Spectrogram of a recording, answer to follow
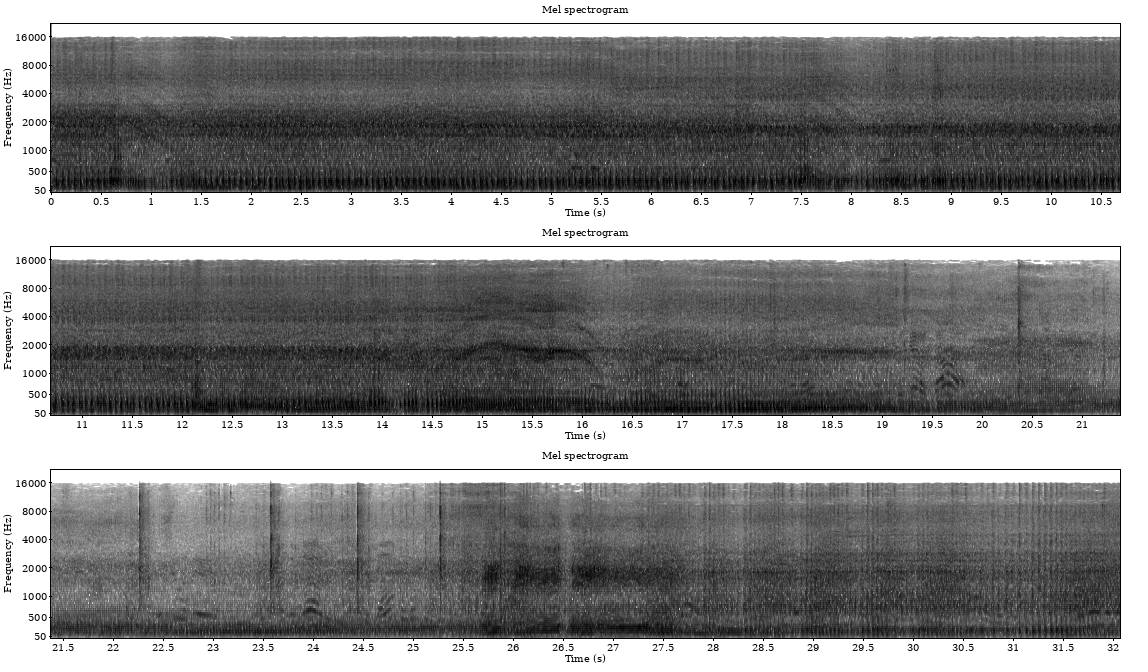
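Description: Several motocross bike engines running together, idling with the revs rising and falling as riders pull away. After about twenty seconds the sound drops and fewer engines are heard, with short blips of throttle.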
